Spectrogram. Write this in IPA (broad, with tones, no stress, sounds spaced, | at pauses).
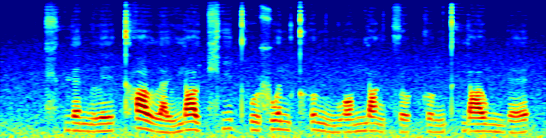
t͡ɕʰ ɥ ɛ˨˩ n l e˧˥ ɪ̯ kʰ ɑ˥˩ ʊ̯ l a˩ ɪ̯ l j ɑ˥˩ ʊ̯ t͡ɕʰ i˥ t̪ʰ u˧˥ ʂ w ə˥˧ n kʰ ɤ˥˩ ŋ n̪ w ɔ˧˥ n̪ j ɑ˥˩ ŋ t͡s ɤ˧˥ k ɤ˧˥ ŋ t̪ʰ j ɑ˥ ʊ̯ m ɥ ɛ˧˥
